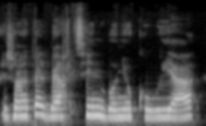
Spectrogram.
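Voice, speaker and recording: A woman from Congo giving a calm, reflective personal testimony. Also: on the high side, unhurried.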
